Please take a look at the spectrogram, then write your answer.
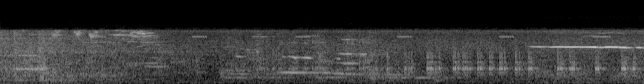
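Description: A steam train sound effect in a rural ghost story plays a sustained hiss with faint rhythmic rail clatter. A thin whistle-like tone rises near the end as the sound grows louder.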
